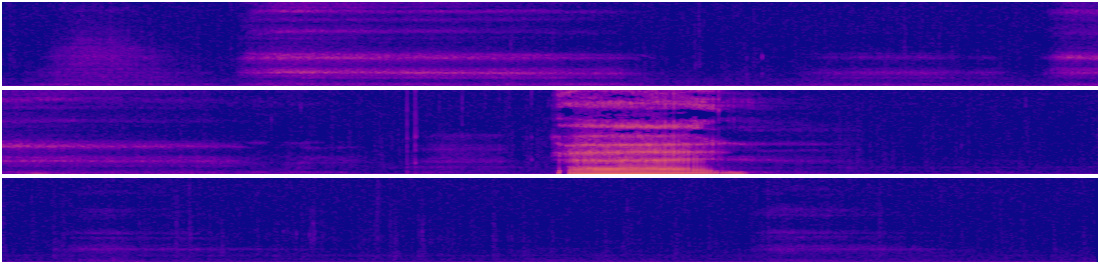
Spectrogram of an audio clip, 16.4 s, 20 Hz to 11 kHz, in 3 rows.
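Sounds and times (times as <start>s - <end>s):
slow deep breathing through the nose: 0.0s - 8.2s, 11.0s - 13.0s, 14.3s - 16.4s
low steady hum: 0.0s - 16.4s.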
